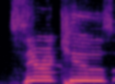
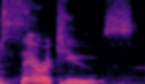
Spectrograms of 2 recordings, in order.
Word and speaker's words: Syracuse: Is it pronounced Syracuse or Syracuse? Wow. Yeah. I mean, almost like you're gonna say syrup, but like Syracuse.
